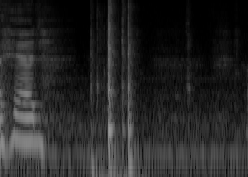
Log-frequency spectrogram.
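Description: A plastic stamp block taps against an ink pad.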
